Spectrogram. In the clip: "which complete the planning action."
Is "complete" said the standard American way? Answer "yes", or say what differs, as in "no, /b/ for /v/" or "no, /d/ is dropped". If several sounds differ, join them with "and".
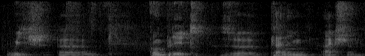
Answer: yes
